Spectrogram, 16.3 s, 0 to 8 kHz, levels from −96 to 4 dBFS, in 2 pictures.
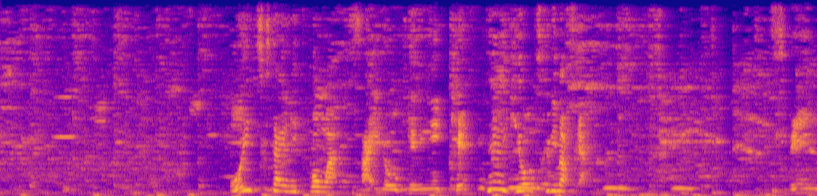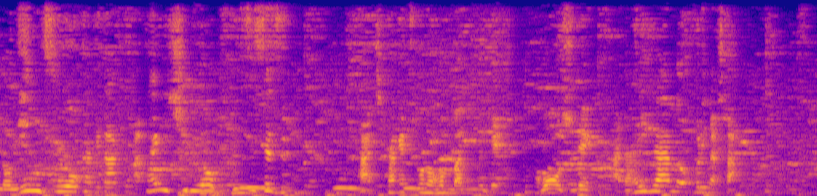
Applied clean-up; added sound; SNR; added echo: classical method WPE with log-MMSE.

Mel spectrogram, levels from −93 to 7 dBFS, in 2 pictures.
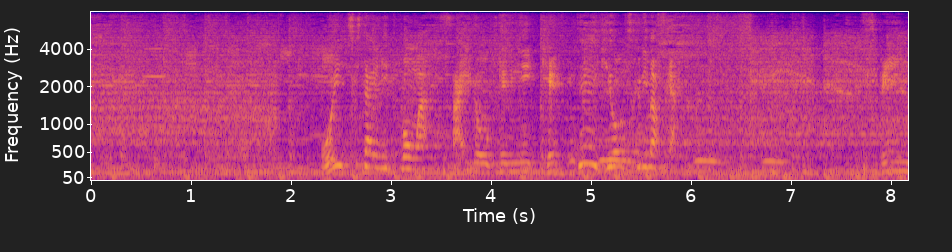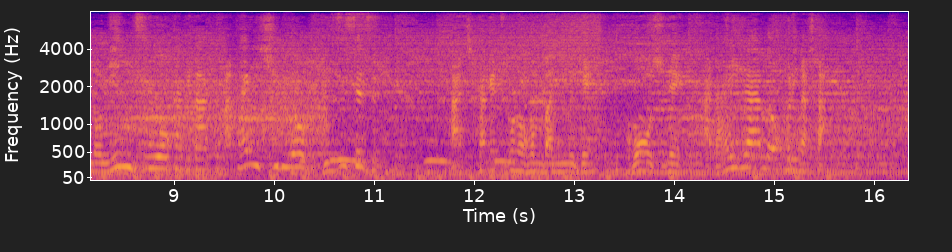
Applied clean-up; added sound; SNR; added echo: none; Bird; 13 dB; reverberation time 2.1 s.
